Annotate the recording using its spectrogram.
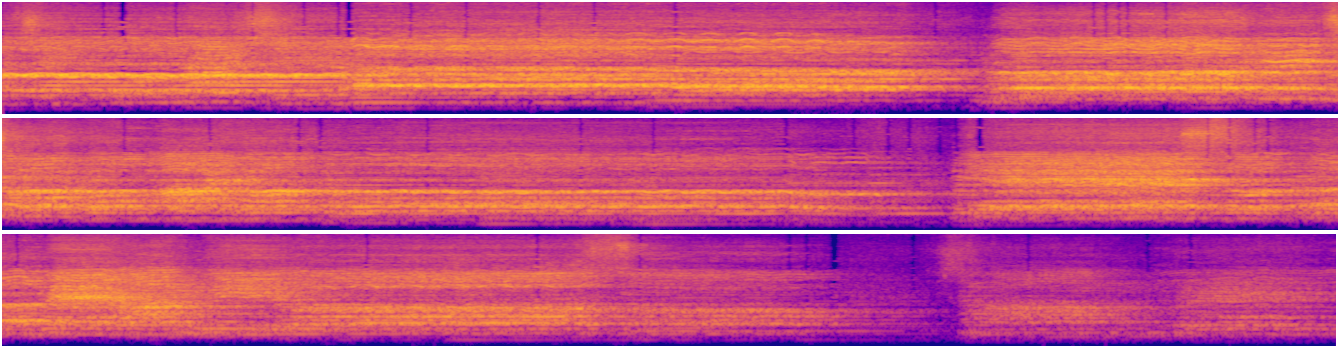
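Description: Mixed church choir of men and women singing a Korean hymn anthem in long phrases with brief breaks between them, growing softer in the last few seconds.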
